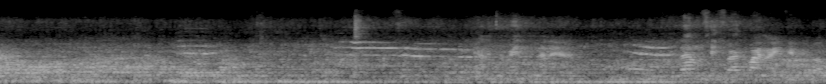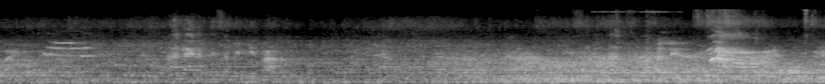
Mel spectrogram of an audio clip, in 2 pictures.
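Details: Domestic cat meowing indoors: several short harmonic meows, some rising then falling, spread through the recording, with a person talking throughout and background room noise.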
